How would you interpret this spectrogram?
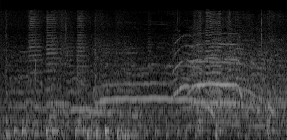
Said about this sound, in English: And don't expect to watch the game sitting down either. Their fans stand, cheer, and party the whole time. Trumpets, drums, dancing, singing. This was at the end of Nigeria's game against Australia.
